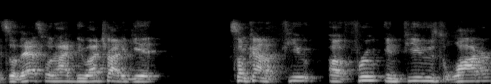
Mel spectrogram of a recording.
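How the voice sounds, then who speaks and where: A man with an ordinary speaking voice talks at a moderate pace and a fairly high pitch. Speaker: sports broadcaster and former basketball player. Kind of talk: interview.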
